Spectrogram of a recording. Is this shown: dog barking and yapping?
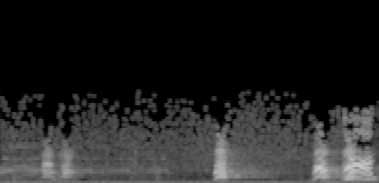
yes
